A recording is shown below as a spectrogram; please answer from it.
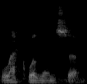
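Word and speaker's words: Lech Wałęsa: like well Lisa as you can see it's pronounced like lek will ensue okay as I said it's an anti-communist movement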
